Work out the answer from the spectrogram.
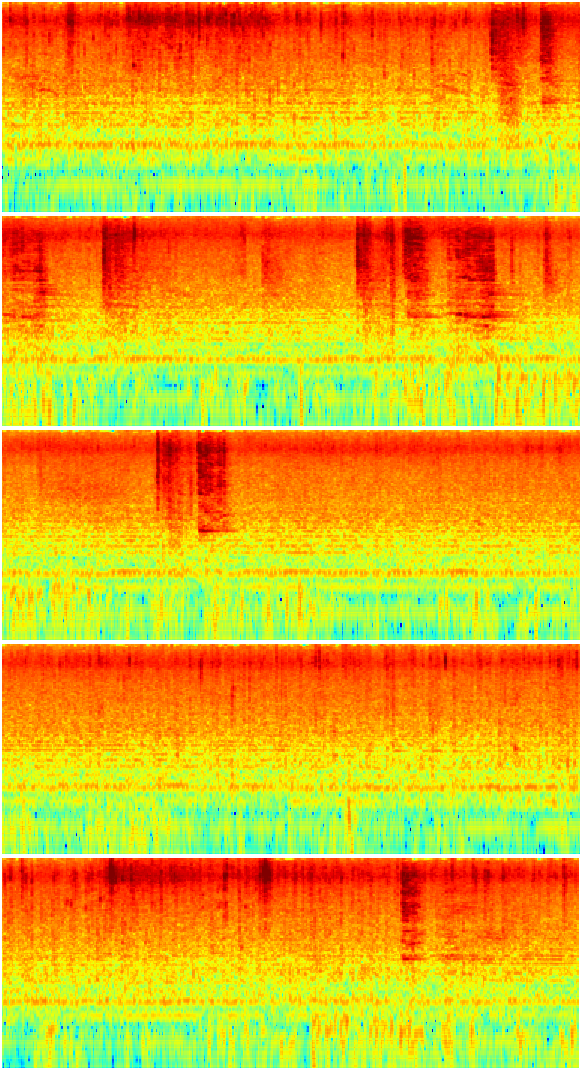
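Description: Boondi cooking in a metal kadai with a steady sizzle. A perforated metal ladle scrapes and clinks against the pan in several short bursts, a few seconds in, around the middle, and again near the end.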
